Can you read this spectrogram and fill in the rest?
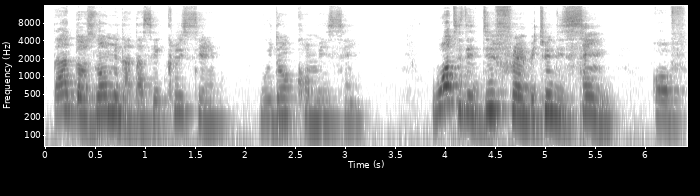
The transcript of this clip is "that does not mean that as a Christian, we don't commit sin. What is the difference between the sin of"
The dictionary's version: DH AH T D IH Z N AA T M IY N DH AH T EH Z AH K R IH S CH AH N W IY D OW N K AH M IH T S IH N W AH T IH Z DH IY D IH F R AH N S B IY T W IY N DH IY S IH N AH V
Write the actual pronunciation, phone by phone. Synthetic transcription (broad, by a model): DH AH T D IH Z N AA T M IY N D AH T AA S AH K R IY S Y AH N W IY D OW N K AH M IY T S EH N W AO T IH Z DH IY D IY F R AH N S B IY T W IY N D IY S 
